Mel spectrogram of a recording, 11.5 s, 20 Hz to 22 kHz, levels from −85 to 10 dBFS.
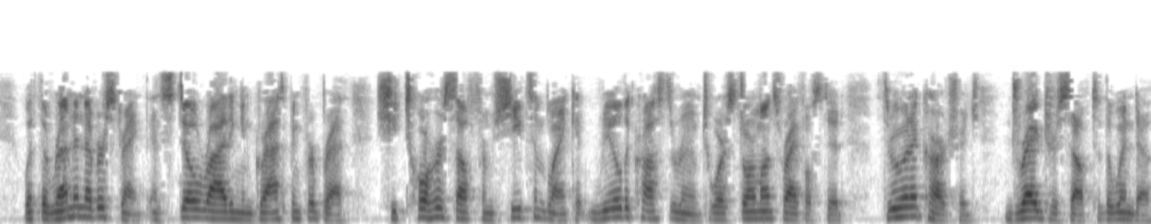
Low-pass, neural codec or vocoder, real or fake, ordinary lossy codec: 7.2 kHz; none; real; MP3, 24 kbps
